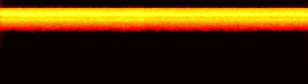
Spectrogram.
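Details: Loud summer cicadas in the hot heat, one seamless shrill hiss-like drone at steady loudness throughout, no other sounds mixed in.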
